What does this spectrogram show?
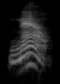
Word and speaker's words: now: letras O, U, y también las letras O, W, cuando esas dos letras están juntas, regularmente suenan como ow. Ow, no O, sino ow. De ahí viene la palabra, por ejemplo, now. Now, que se escribe N-O-W, now.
